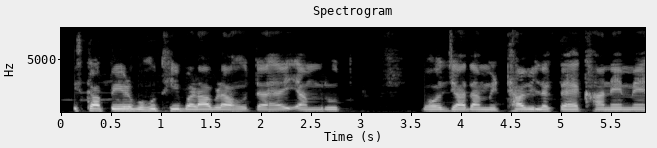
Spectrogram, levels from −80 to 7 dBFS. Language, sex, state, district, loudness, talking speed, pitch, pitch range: Hindi, male, Bihar, Jahanabad, -19 LUFS, 155 wpm, 150 Hz, 140-155 Hz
